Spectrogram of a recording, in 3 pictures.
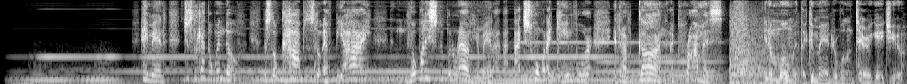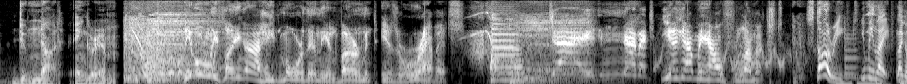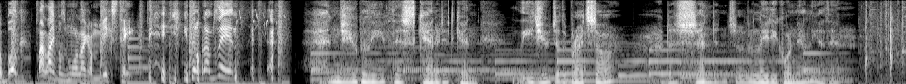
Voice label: Animation

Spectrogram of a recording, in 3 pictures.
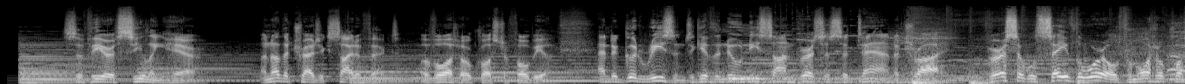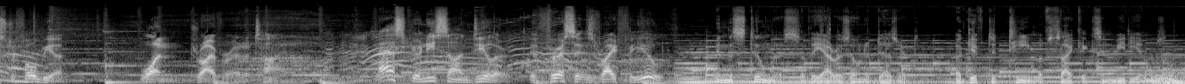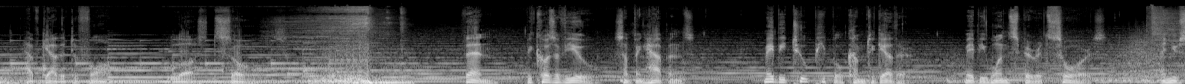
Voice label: commercial

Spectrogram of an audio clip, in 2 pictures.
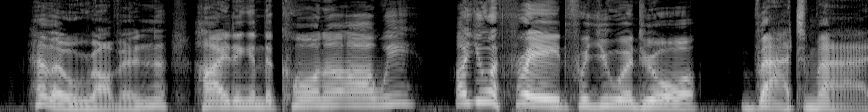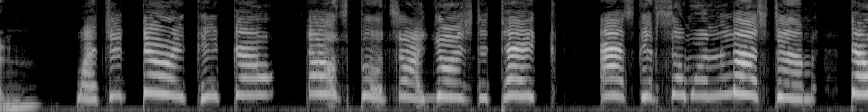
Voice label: Animation, vo

